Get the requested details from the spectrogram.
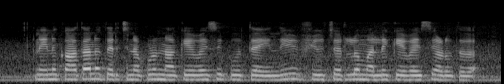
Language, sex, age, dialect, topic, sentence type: Telugu, female, 31-35, Telangana, banking, question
